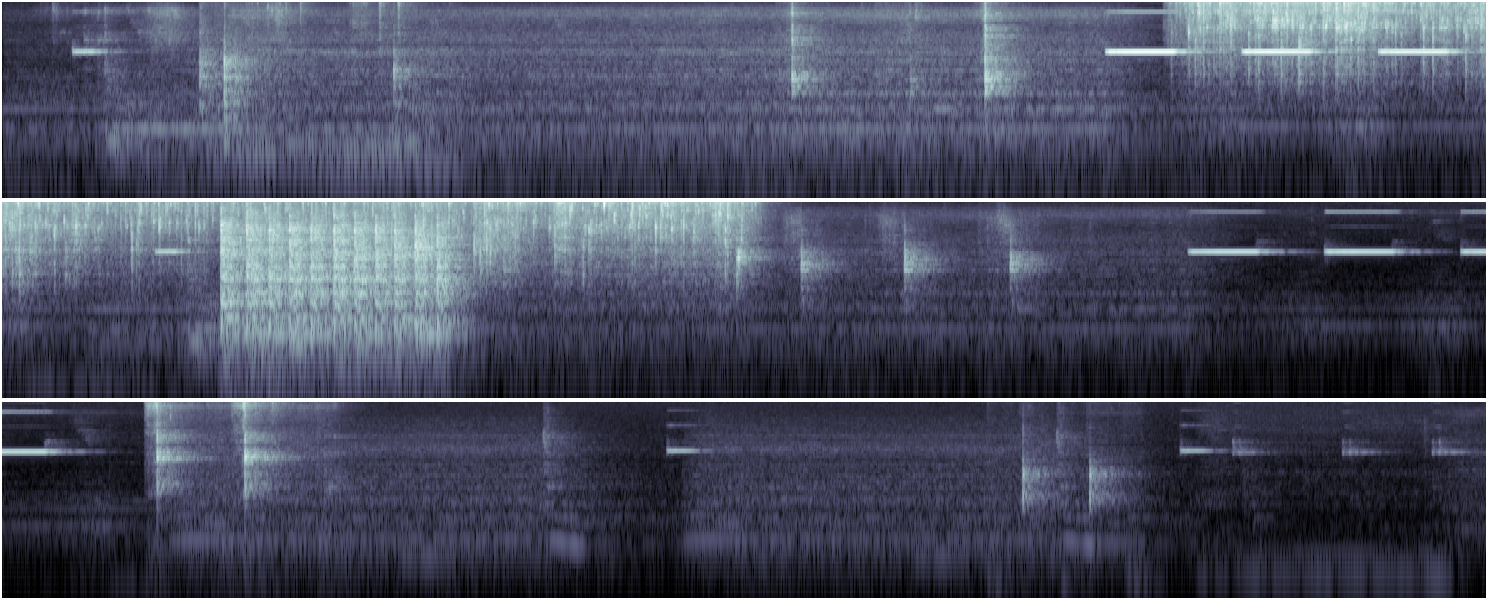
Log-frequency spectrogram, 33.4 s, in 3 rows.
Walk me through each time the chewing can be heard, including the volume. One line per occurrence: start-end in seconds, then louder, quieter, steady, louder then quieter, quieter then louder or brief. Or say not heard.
not heard.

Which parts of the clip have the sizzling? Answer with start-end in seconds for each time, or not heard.
8.7-16.9.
